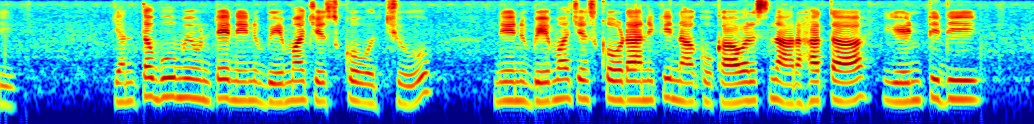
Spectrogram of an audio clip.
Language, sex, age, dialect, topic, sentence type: Telugu, female, 25-30, Telangana, agriculture, question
